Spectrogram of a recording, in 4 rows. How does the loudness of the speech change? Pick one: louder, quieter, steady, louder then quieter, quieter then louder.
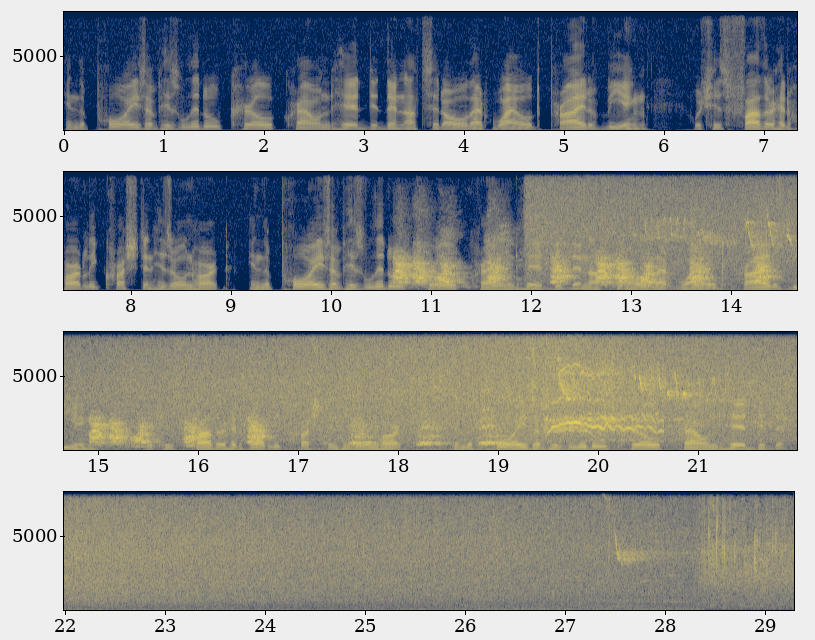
louder.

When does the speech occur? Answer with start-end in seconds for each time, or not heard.
0.0-21.9.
